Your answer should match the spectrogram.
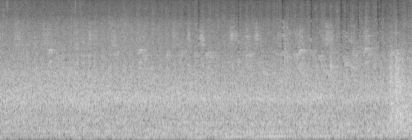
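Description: Steady rushing background noise with a low hum underneath, even in level and without distinct events.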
